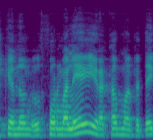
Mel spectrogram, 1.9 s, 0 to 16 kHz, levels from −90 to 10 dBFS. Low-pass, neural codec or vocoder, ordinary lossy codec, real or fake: 14.4 kHz; codec, 44.1 kHz, 3.4 kbps, Pupu-Codec; MP3, 96 kbps; fake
